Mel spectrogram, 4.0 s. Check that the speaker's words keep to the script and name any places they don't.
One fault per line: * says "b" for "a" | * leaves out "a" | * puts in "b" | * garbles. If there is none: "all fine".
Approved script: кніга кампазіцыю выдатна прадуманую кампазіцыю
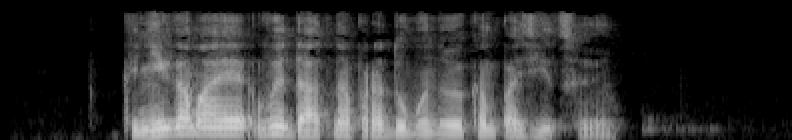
* says "мае" for "кампазіцыю"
